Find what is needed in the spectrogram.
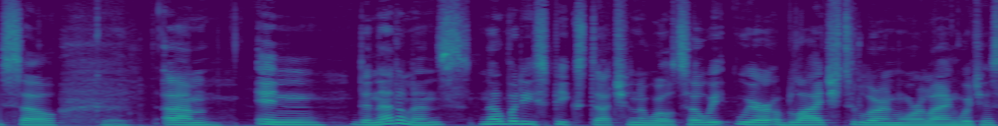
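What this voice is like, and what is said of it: Non-American foreign accent. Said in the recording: “I'm a foreigner, I stopped working on my accent to make it more American ... I want people to know that I'm not from here”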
